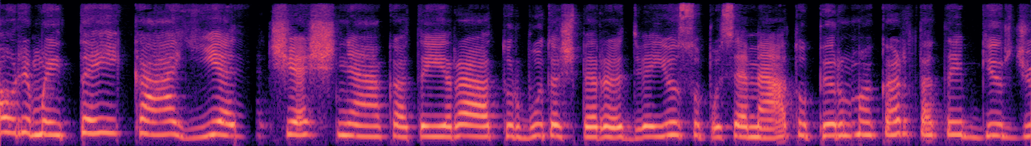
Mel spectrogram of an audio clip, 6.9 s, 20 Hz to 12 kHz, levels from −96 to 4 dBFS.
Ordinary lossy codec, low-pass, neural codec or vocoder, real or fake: MP3, 96 kbps; 10.8 kHz; none; real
